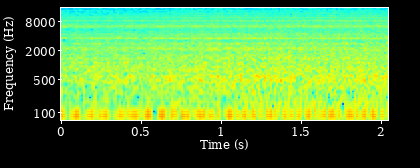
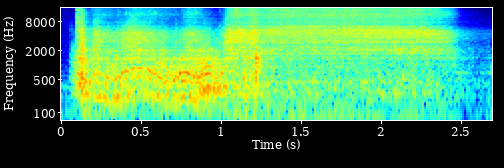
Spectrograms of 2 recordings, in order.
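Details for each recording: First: Restored GMC 3500 pickup with Quadrajet carburetor, after correcting a wrongly fitted carburetor base plate: low, even V8 burble at steady idle with no misses or knocks; solid running motor, normal idle. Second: GMC 3500 long-bed pickup, sitting since 1995, being brought back: engine catches briefly with a loud, even hiss that stops when it dies; vacuum leak, later traced toward the vacuum advance.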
